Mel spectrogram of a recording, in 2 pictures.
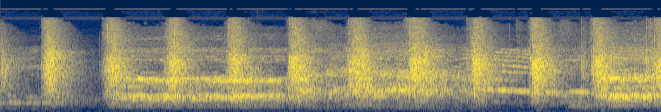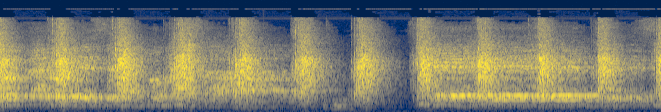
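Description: A crowd chants loudly in unison.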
